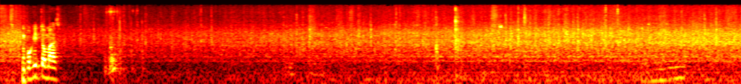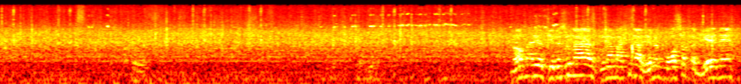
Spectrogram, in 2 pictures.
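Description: A model train rumbles along the track, growing louder as it approaches.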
